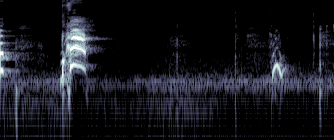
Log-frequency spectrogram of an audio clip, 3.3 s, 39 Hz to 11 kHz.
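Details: A 7-month-old pug puppy, hearing chicken noises for the first time, gives one sharp, high yelping bark, then a softer, shorter yip two seconds later, over a steady low indoor hum.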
